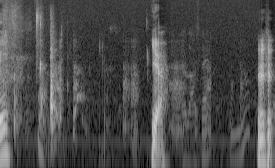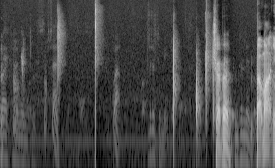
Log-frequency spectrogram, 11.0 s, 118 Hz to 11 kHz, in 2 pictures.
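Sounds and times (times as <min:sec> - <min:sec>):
faint voices: 0:00.8 - 0:06.6.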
